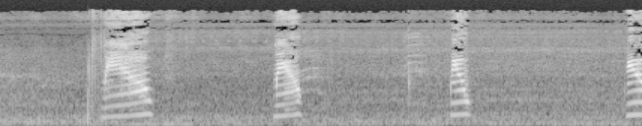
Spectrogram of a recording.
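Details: Kitten in a family home replying to its owner with four separate meows spaced about two seconds apart, each bright and harmonic, rising then falling, with a low background hum between calls.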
